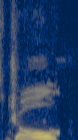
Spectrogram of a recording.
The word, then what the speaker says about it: Joel: My full name is Joel Robertson, but I've been called Joe Robinson. Joel. I get Joel a lot. I guess it's a pronunciation thing. Some people say Joel. It's Joel, like Noel, or some people say Noel.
